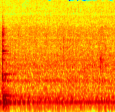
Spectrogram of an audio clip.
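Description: Red onions hit a hot pan of rendered beef fat for chili, a brief scrape at the start, then a steady close hiss of frying, quiet and even, with no talk.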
